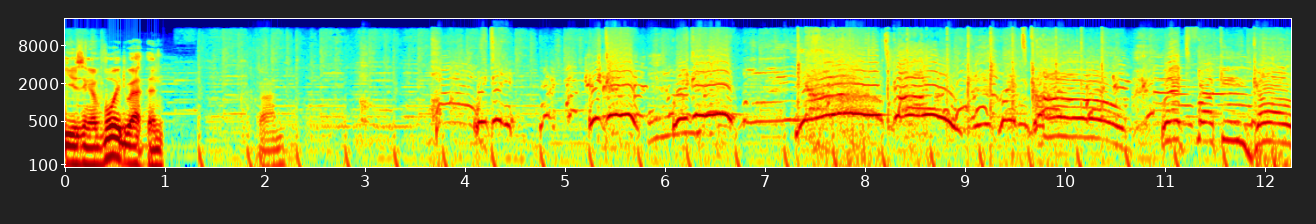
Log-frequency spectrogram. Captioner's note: team celebrating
